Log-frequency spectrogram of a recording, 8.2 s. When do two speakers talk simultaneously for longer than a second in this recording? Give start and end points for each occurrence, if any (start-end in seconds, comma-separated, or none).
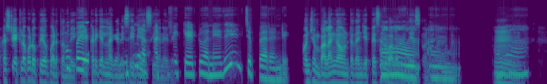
1.0-2.6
